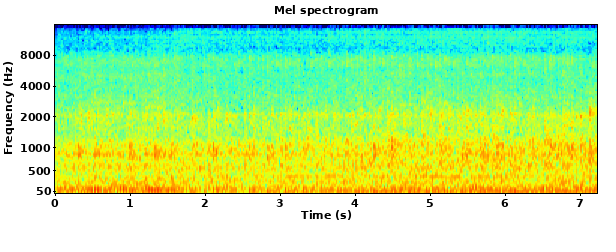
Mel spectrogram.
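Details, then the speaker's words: 1954 Ferguson 20 TEF diesel tractor, fully overhauled engine, started cold (about 12°) without heat: steady, even idle with light indirect-injection diesel clatter, no misses; healthy engine, though timing needed advancing. "that is very impressive start as good as that and that thing is a full overhauled engine so you can hear the little rattling the engine the kind of diesel indirect injection diesel knock I never heard that before"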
